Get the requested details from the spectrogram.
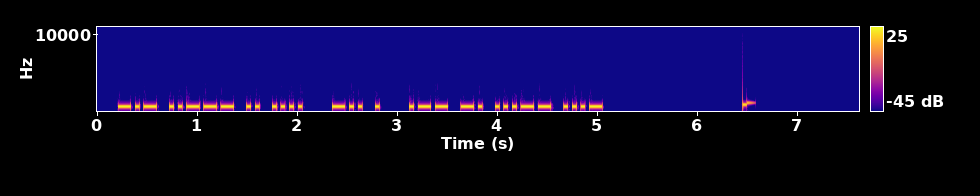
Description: Morse code, heard as a keyed tone, about 28 wpm, 700 Hz. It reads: K2IH DE WN3V
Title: USA Callsign DE Callsign - 4 Characters - 28wpm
